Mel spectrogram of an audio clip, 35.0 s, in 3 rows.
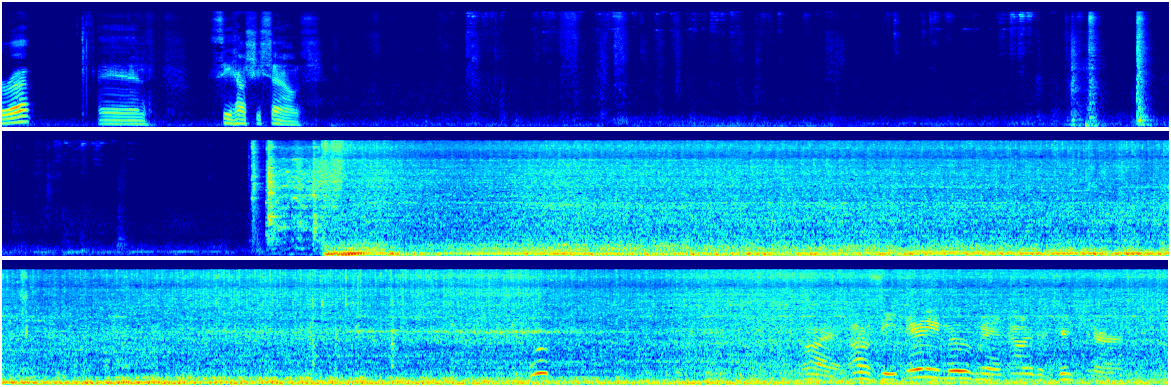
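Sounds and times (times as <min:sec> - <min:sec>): car engine starting and idling: 0:14.2 - 0:35.0.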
